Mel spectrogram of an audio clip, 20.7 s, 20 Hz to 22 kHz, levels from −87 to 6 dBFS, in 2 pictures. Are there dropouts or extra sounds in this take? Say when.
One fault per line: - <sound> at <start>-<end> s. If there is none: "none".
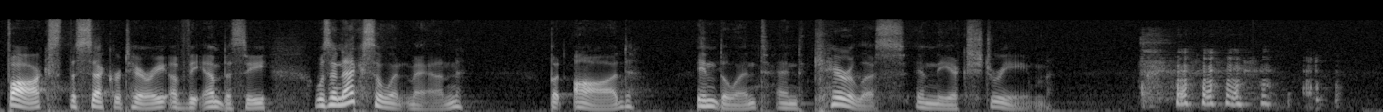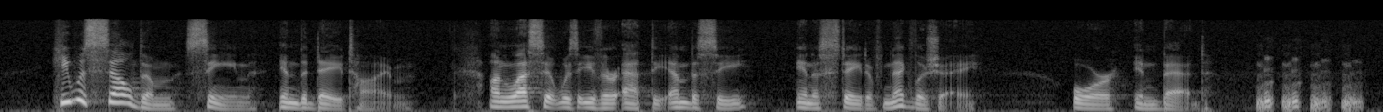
- laugh at 8.5-10.1 s
- laugh at 19.8-20.6 s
